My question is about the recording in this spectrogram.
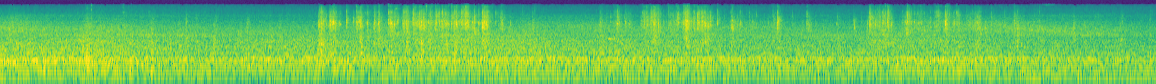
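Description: Steady low room hum, with light rustling of hands handling cards and supplies on a table, coming and going a few times.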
